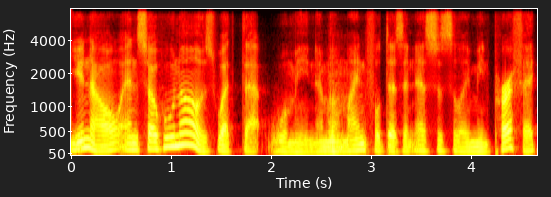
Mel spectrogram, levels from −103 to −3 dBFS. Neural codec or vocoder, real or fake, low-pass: codec, 24 kHz, 0.5 kbps, DualCodec; fake; 7.2 kHz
